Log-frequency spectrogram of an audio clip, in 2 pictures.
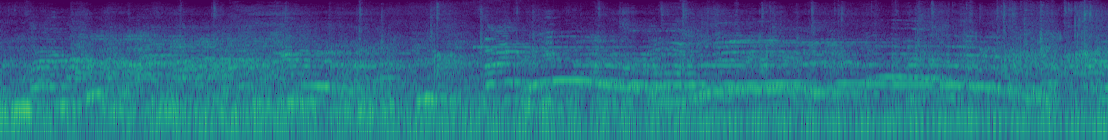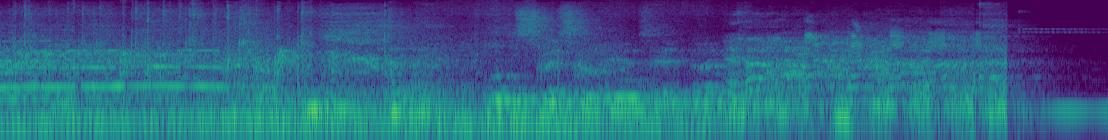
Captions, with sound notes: Thank you, thank you! Thank you very much! [Audience Laughing, cheering and applauding] Will Smith's not here, is he? No? [Audience Laughing]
